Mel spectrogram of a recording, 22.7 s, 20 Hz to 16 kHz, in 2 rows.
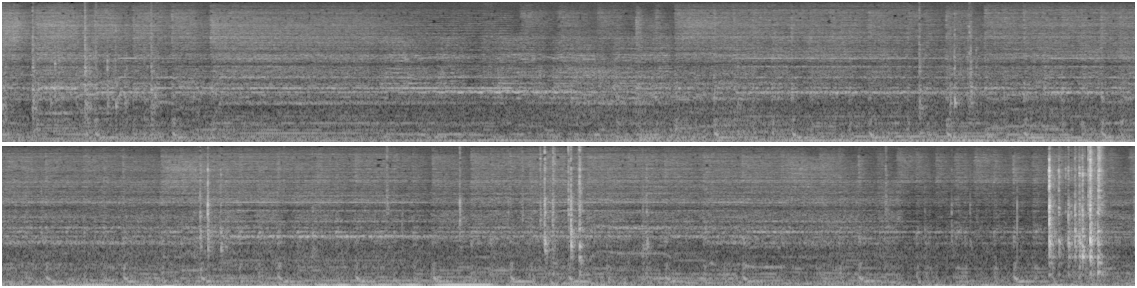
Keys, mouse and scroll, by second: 1.0 ctrl+w, 1.7 right click, 3.7 click, 5.1-5.8 scroll down 1, 5.8 click, 9.7 ctrl+scroll up 1, 12.2 scroll down 1, 13.1 scroll up 1, 13.3 ctrl+w, 14.1 w, 14.2-15.2 scroll up 1, 15.2 click, 16.7 BackSpace, 17.0 Return, 18.8 scroll down 1, 19.7-20.7 scroll up 1, 20.7 click, 21.8-22.6 typing.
